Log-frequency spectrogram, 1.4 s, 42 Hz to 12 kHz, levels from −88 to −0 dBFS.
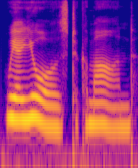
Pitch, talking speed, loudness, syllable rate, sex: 195 Hz, 215 wpm, -17 LUFS, 5.5 syllables/s, female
